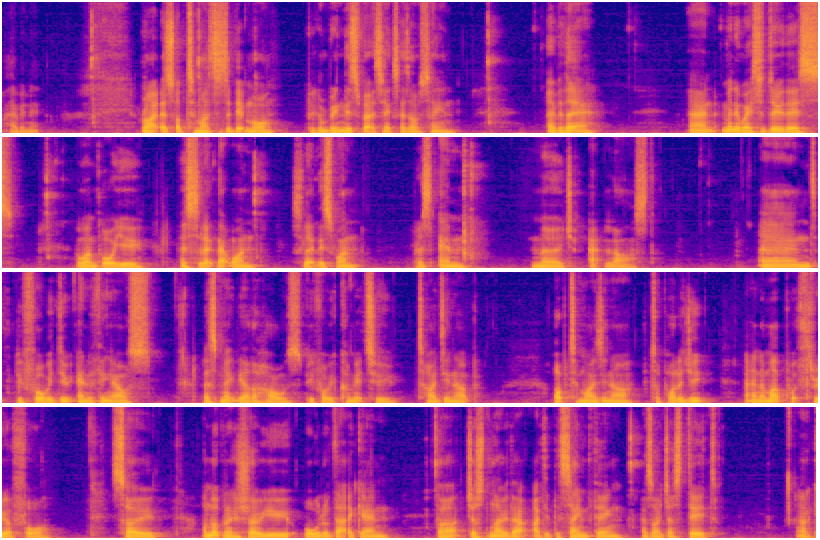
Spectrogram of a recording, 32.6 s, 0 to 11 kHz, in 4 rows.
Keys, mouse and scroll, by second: 0.4 scroll up 1, 1.2 shift+middle click, 1.6 scroll up 1, 2.2 shift+middle click, 3.1 click, 5.3 shift+click, 6.3 click, 7.2 click, 8.7 shift+click, 10.3 click, 11.2 shift+click, 12.8 m, 15.1 shift+middle click, 15.1 click, 15.2 scroll down 2, 15.6 shift+middle click, 18.1-18.5 scroll down 1, 22.1-22.5 scroll up 1, 22.8 middle click, 23.7 ctrl+s, 25.4 click, 26.2 scroll up 1, 27.1-27.5 scroll down 1, 28.4 scroll up 1, 29.0 shift+middle click, 29.6 middle click, 31.0 shift+middle click.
